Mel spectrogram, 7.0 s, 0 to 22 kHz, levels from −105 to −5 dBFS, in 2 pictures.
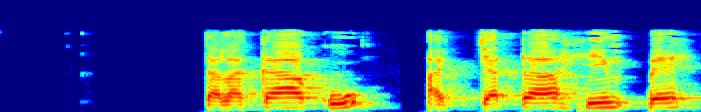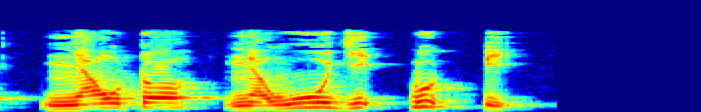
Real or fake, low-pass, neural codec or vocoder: real; 7.2 kHz; none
